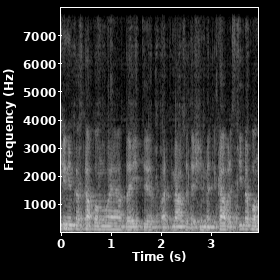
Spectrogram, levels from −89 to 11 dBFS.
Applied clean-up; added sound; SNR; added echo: neural separator model SepFormer DNS4.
